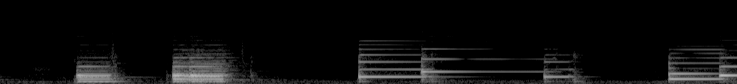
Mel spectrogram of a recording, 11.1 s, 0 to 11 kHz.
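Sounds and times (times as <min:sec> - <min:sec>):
soft grand piano notes: 0:01.2 - 0:01.8, 0:02.6 - 0:03.4.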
